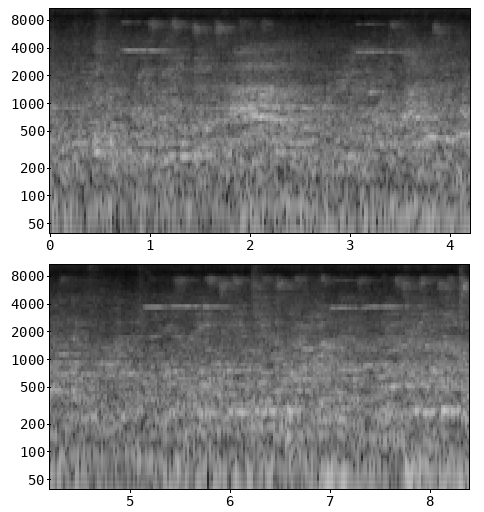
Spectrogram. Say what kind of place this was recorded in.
subway station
